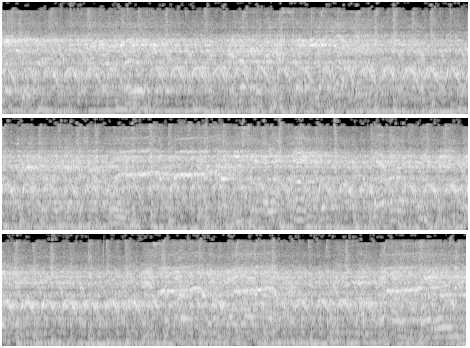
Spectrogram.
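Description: Loud music played over a sound system for a Reog street performance: a heavy, steady bass with a wavering, high melody line running above it.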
